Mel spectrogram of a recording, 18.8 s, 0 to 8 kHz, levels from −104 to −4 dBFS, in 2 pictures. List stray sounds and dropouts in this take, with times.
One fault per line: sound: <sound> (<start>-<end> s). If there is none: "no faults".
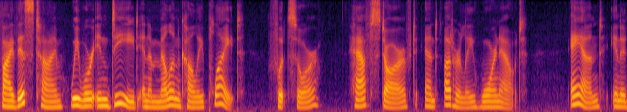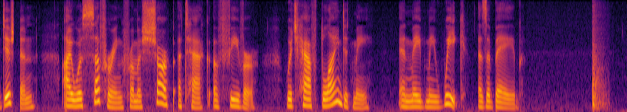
sound: dropout (9.6-9.7 s)
sound: thud (18.3-18.6 s)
